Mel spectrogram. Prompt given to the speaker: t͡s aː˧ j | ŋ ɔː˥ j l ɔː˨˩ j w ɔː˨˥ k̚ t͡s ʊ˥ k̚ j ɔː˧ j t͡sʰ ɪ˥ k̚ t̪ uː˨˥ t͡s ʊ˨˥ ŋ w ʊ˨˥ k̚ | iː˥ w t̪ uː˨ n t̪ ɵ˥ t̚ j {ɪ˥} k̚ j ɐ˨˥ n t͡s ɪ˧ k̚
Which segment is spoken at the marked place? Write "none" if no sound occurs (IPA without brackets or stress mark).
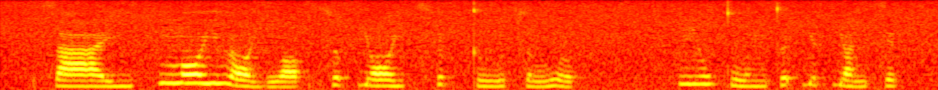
ɪ˥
